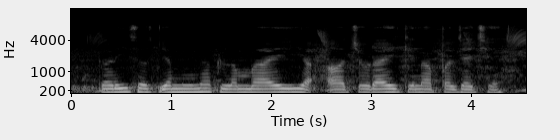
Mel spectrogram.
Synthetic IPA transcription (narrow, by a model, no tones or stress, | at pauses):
ɡəɽisə̃d͡ʒəmiːnəkləmbaːijaat͡ʃoɽaːikenapəld͡ʒaːt͡ʃʰe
